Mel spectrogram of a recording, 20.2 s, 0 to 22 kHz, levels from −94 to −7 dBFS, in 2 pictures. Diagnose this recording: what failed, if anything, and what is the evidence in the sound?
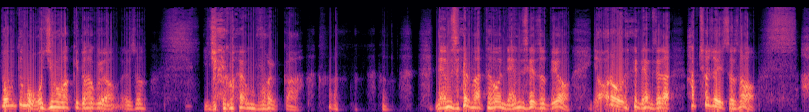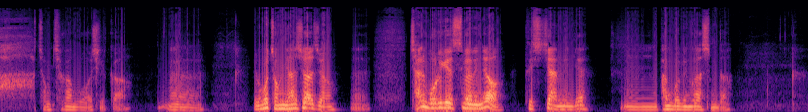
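A block size mismatch (truncated) runs through the whole speech recording, at the driver or buffer stage. A steady buzz at 100 Hz sits under everything, and the speech runs about 1.09 times faster than normal while keeping roughly its natural pitch. One stage is handing over longer blocks than the next one reads, so the tail of each block is discarded. Each cut produces a small discontinuity, one hundred times a second, and the lost samples shorten the timeline.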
